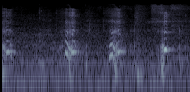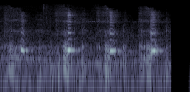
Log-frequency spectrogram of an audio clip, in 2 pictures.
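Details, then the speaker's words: An infant's rapid breaths each carry a high, squeaky crowing tone: inspiratory stridor from laryngomalacia, with floppy omega-shaped voice box tissue, treated by aryepiglottic fold excision. "This sound produced while breathing is called as inspiratory stridor. This is produced due to presence of abnormal loose tissue around the voice box, a condition called as laryngomalacia."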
